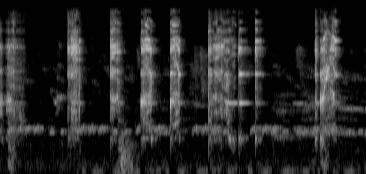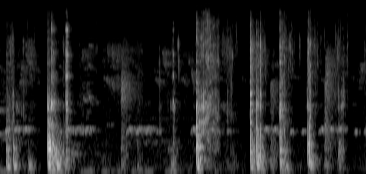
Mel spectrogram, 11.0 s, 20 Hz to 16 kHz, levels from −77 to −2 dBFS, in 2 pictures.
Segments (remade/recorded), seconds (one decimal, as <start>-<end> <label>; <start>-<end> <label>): 0.0-3.9 recorded; 3.9-5.6 remade; 5.6-11.0 recorded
